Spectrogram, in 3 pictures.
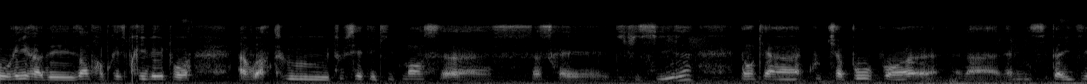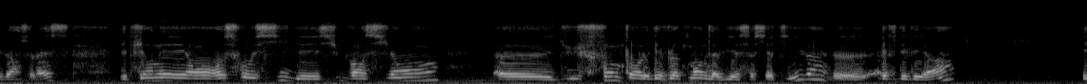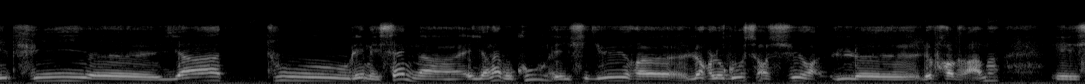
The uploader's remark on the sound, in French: Entretien téléphonique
